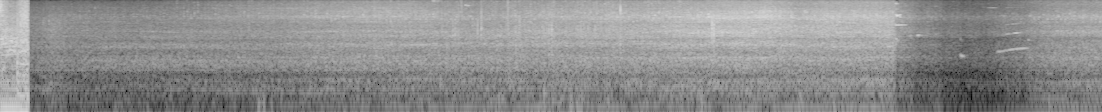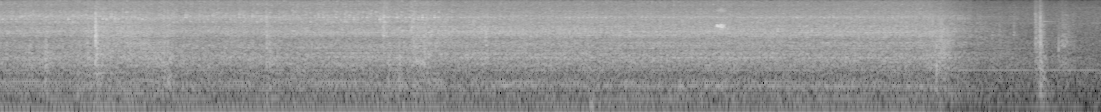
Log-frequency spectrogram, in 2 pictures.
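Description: A car approaching along a street, its engine and tyre noise growing louder over about nine seconds. After a short break comes the steady sound of a car idling at the curb, with a couple of faint clicks.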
